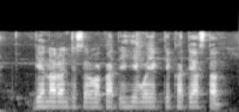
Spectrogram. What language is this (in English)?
Marathi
